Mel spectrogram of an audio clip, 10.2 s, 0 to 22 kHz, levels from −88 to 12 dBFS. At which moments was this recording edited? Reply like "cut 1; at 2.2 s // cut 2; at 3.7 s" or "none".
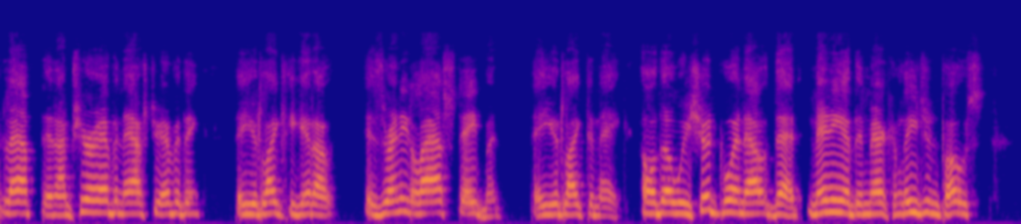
cut 1; at 6.3 s // cut 2; at 8.0 s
